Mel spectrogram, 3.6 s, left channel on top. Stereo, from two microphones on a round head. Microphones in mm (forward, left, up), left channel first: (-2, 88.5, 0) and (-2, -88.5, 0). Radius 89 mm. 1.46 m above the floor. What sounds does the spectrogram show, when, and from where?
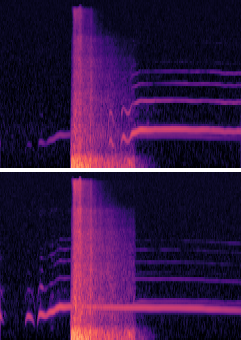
1.1 s an explosion: 35° right (ahead or behind), 0.6 m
